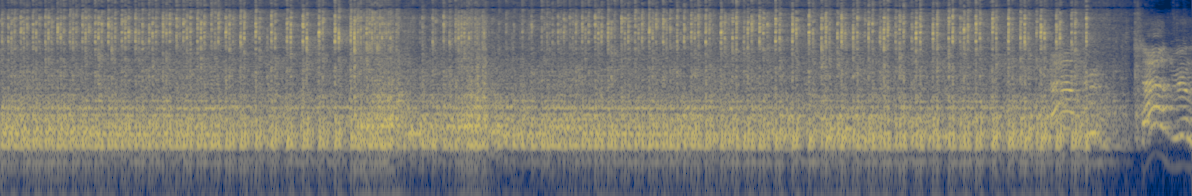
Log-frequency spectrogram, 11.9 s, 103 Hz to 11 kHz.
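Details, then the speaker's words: Honda CL175 run with its holed muffler removed before replacement: harsh, loud, rapid barking exhaust held at a fairly steady speed before dropping away; open-pipe noise, far too loud. "good, but that's just way too loud, especially for 175 Honda."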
